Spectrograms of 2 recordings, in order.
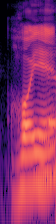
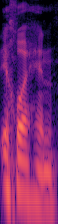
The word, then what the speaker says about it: Hua Hin: Hoi Hin? No, a bit Hua Hin. Nice. Got it. Cool. It's actually pronounced Hua Hin. Hua Hin. It's Hua not.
